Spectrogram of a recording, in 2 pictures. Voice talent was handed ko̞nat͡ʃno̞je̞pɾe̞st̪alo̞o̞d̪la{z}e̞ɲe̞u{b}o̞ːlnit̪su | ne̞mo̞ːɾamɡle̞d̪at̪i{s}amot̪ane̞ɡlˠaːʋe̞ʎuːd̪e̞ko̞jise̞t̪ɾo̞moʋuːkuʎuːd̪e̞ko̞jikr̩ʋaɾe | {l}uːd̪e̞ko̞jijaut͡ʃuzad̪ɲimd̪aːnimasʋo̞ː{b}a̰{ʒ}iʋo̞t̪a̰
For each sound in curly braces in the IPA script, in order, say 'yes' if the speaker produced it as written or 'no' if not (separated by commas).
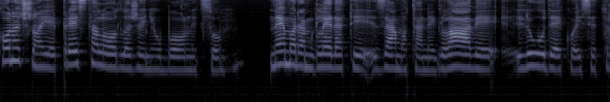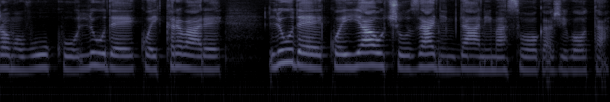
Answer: no, yes, no, no, no, yes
